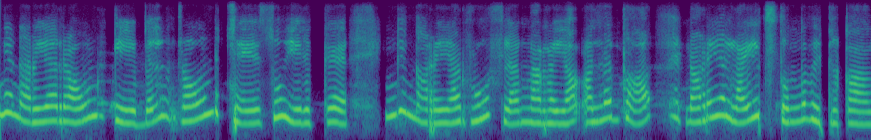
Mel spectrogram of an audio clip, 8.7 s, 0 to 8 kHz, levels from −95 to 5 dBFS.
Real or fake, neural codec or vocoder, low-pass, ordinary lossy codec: fake; codec, 44.1 kHz, 2.6 kbps, SNAC; 7.2 kHz; Opus, 24 kbps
